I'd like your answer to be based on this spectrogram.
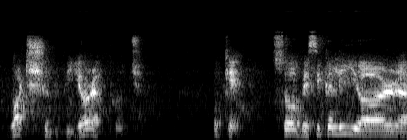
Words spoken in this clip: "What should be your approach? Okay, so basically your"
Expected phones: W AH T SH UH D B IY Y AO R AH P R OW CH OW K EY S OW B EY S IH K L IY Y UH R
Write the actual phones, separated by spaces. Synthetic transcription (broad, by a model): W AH T SH UH D B IY Y AO R AH P R OW CH OW K EY S OW B EY S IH K L IY Y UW R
